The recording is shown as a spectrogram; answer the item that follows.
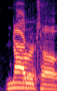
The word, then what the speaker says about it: Naruto: Naruto. Naruto.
